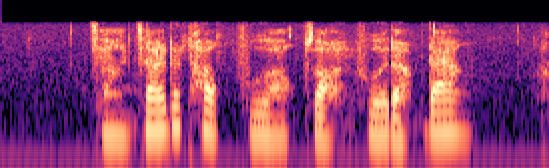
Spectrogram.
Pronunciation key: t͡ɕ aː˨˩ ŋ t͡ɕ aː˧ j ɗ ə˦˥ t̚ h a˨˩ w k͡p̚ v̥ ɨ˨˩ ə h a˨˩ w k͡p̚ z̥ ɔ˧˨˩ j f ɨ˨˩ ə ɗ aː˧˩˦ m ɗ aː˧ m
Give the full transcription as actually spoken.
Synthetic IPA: t͡ɕ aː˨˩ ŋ t͡ɕ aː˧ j ɗ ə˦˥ t̚ h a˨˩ w k͡p̚ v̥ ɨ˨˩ ə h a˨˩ w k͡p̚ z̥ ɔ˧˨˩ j v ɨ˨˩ ə ɗ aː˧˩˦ m ɗ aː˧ ŋ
